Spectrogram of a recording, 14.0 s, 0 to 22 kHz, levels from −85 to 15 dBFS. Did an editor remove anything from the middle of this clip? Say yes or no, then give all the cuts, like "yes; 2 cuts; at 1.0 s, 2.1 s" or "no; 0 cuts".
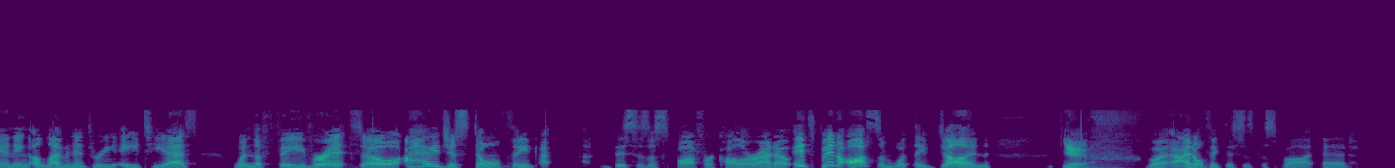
no; 0 cuts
